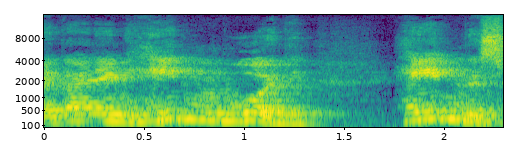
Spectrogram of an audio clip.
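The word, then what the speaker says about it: Haydn: his own right a guy named hayden wood hayden is spelled like the composer joseph hayden h-a-y-d-n wood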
